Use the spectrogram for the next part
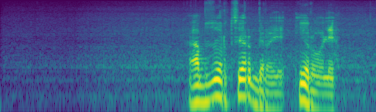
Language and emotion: Russian, neutral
